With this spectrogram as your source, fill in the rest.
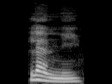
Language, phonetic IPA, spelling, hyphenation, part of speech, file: Hungarian, [ˈlɛnːi], lenni, len‧ni, verb, Hu-lenni.ogg
- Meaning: 1. infinitive of van 2. infinitive of lesz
